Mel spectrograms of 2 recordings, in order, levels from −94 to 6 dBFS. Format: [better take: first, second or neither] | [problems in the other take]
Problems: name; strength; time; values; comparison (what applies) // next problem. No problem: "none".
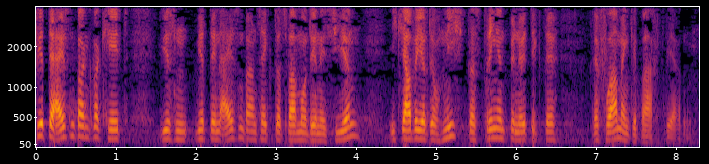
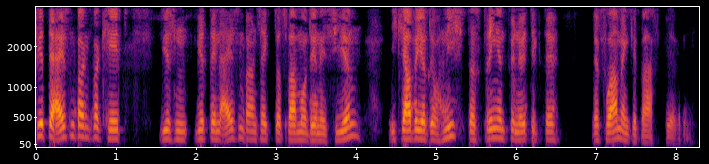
first | noise reduction (neural mask model Resemble Enhance denoiser)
